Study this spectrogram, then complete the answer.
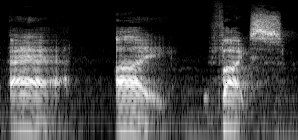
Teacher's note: the diphthong in face starts real low down around ah hey face so here is one where the beginning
